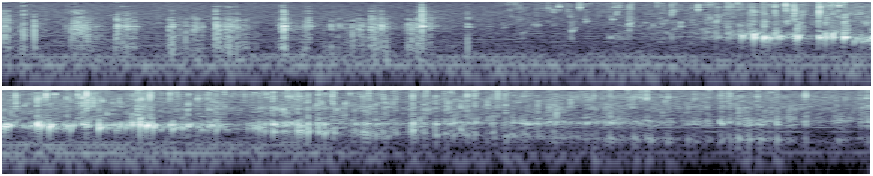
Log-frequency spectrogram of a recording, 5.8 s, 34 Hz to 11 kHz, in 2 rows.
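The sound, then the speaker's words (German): Water pours steadily from a jug with a bubbling, gurgling flow whose pitch rises slightly as the vessel fills over a few seconds. No one speaks. “dass Sie einen Krug Wasser auf den Tisch stellen. 9 von 10 Mal ist das chloriertes Leitungswasser.”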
